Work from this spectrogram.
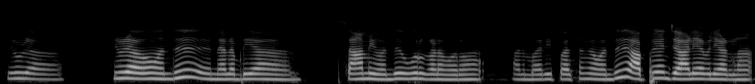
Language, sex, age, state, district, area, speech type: Tamil, female, 30-45, Tamil Nadu, Tiruvannamalai, rural, spontaneous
